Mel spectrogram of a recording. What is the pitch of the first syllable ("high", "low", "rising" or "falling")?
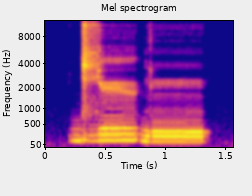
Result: high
